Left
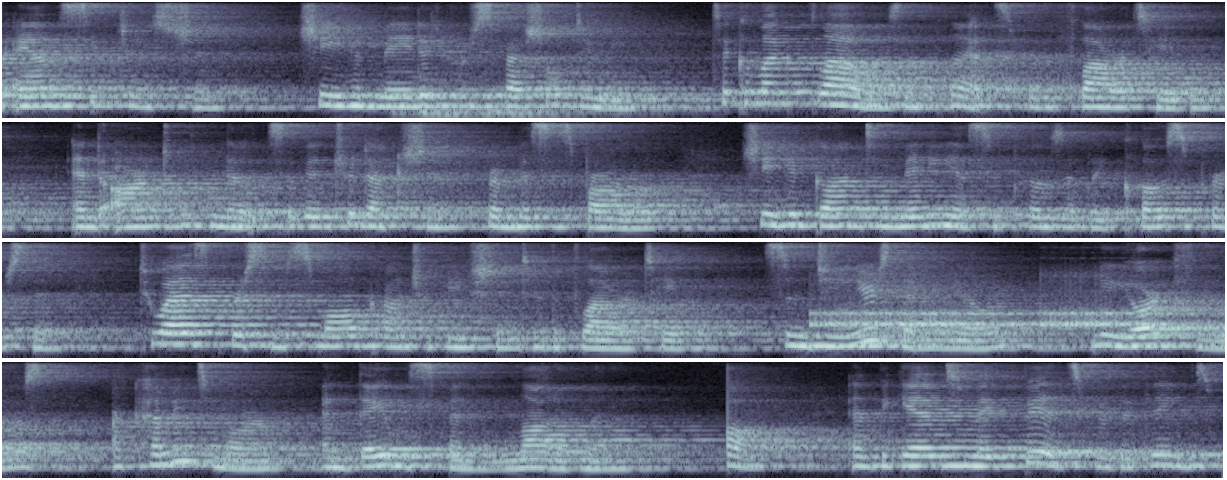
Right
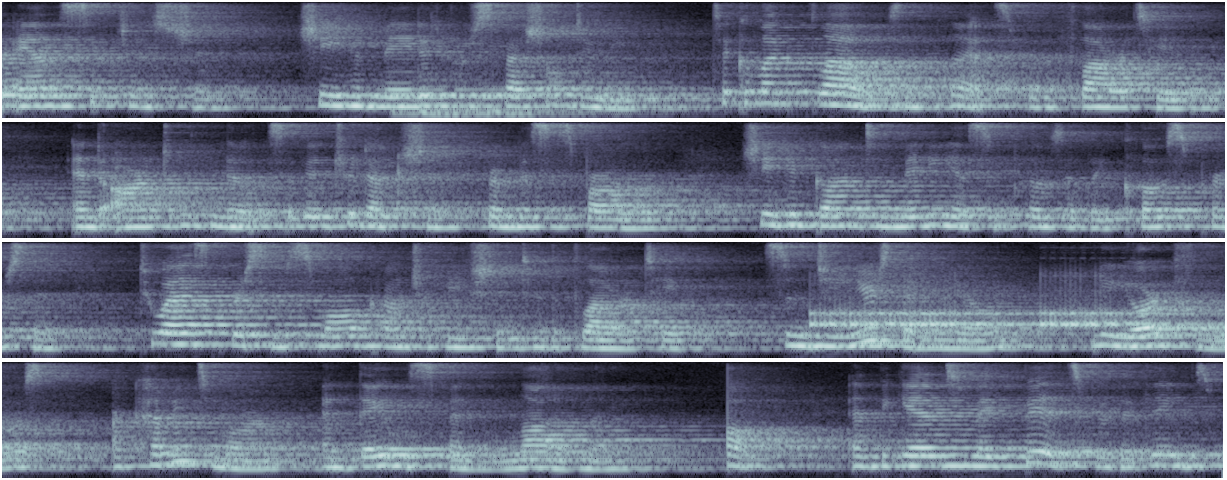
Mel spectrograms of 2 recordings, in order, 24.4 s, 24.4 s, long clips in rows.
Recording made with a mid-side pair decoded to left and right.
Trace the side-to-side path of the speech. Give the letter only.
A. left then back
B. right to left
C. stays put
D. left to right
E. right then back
C.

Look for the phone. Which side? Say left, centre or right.
right.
